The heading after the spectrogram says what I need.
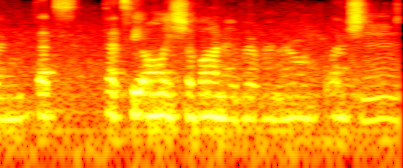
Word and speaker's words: Siobhan: on the mailbox it looked like it said seal Bond like s-i-o-b-h-a-n I think and she said no it's pronounced Siobhan oh I was also a Gaelic name yeah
